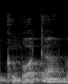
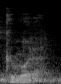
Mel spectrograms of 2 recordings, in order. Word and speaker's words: Kubota: Well, in Japanese it would be Kubota, but in Hawaii you don't say it like that. You say Kubota.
